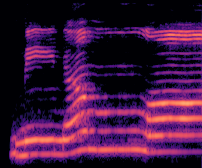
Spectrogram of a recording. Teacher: اللہ کے لام سے پہلے زبر ہے، اسی لیے اللہ کے لام کو موٹا کر کے پڑھا جائے گا، اور اس کو ایک الف کے برابر بھی لازمی کھینچنا ہے کیونکہ لام کے اوپر کھڑی زبر ہے۔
